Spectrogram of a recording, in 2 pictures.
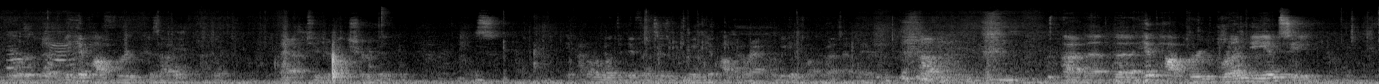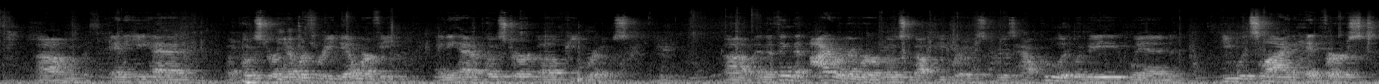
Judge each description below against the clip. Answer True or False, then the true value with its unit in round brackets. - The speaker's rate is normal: True (180 wpm)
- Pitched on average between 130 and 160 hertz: False (100 Hz)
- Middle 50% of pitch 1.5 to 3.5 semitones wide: False (4.1 semitones)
